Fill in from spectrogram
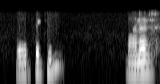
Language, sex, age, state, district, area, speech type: Kashmiri, male, 18-30, Jammu and Kashmir, Pulwama, rural, conversation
